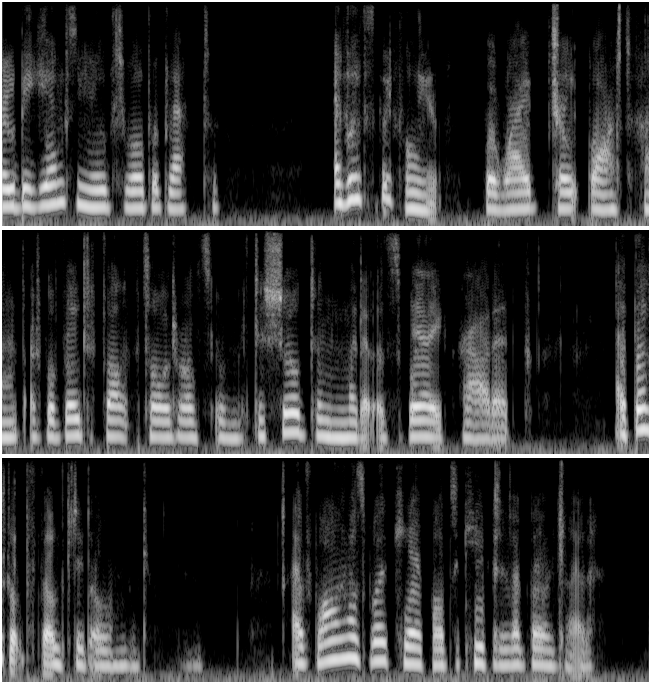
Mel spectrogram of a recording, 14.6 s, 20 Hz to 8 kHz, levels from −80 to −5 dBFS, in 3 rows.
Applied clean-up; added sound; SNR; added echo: neural diffusion model UNIVERSE++.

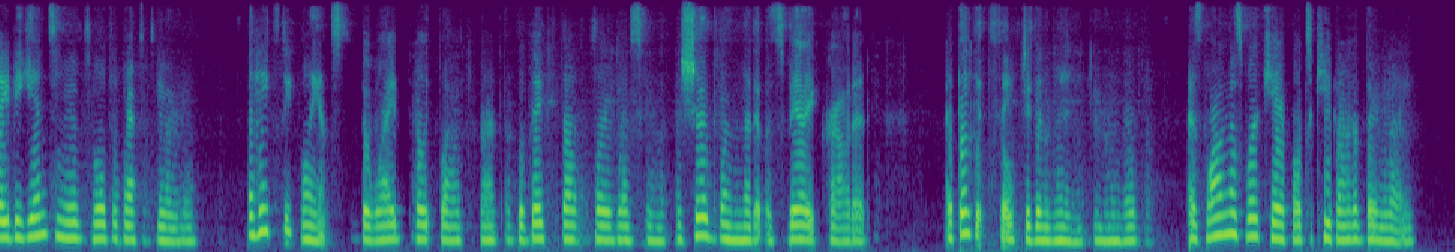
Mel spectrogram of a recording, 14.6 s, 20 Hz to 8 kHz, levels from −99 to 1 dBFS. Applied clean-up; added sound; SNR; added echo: neural mask model DeepFilterNet 3.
